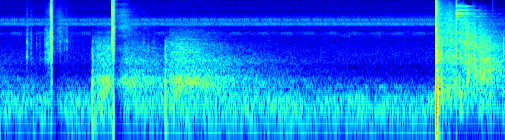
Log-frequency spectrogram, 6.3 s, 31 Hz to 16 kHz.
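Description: Two sharp clicks as the Ruger American 9mm pistol is handled and readied. About five and a half seconds in comes a single loud 9mm pistol shot with a ringing tail.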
